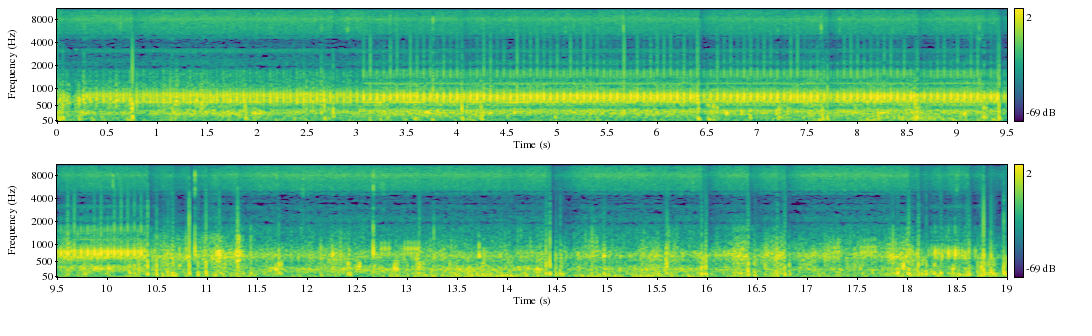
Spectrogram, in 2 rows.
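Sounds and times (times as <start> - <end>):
low underwater rushing rumble: 0.0 - 19.0
scattered clicks: 1.9 - 11.2.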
